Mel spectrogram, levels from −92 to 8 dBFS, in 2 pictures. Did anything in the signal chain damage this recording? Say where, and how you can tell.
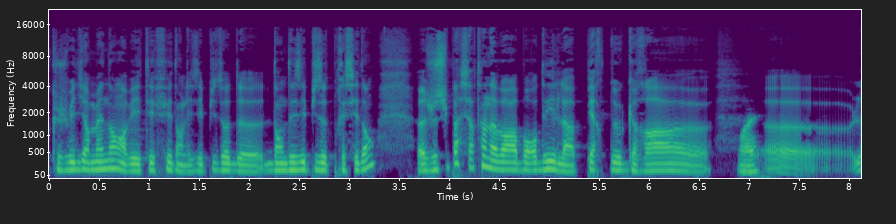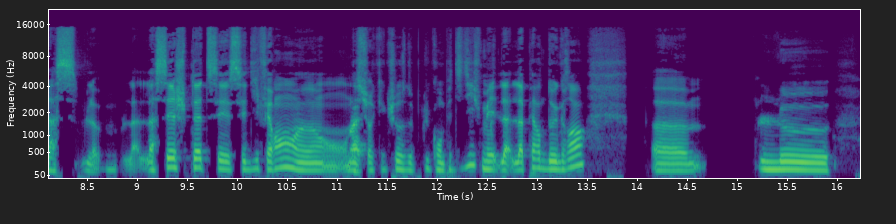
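No, nothing along the signal chain has damaged this speech. In the pauses the output fades to silence and the background drops away, then returns in time for the next sound, so only very quiet sound is lost.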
